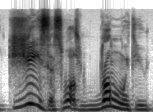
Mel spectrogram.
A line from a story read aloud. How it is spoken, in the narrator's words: George says angrily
